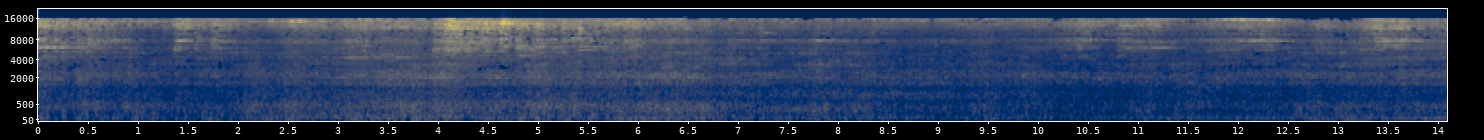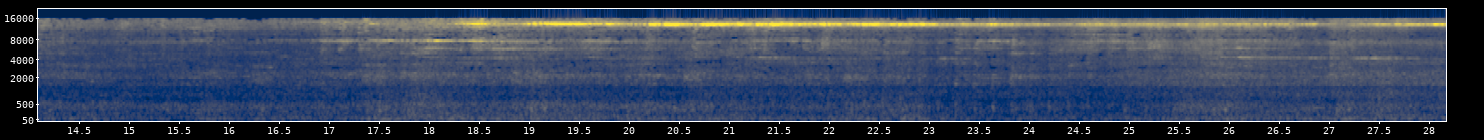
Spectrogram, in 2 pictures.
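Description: Container flat wagons of a freight train rolling past on the rails, a steady rumble of wheels on track that swells again about two-thirds of the way through. At that point a thin, very high steady squeal joins in, wheel squeal as the train comes off a curve.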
